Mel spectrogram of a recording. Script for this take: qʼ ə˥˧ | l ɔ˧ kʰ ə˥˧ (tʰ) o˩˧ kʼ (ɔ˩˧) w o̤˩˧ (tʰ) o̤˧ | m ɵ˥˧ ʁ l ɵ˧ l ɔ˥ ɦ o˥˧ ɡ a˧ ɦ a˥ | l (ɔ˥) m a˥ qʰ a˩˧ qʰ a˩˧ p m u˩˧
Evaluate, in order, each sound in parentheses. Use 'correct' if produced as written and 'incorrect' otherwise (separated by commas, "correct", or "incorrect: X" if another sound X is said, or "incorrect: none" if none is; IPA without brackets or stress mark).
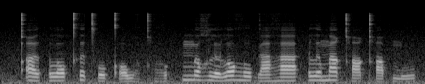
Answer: correct, correct, incorrect: qʰ, incorrect: ə˥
